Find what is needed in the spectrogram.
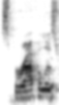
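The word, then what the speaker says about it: Spyropoulos: you know no but you said it right sparis rhymes with Metropolis yeah I practice a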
